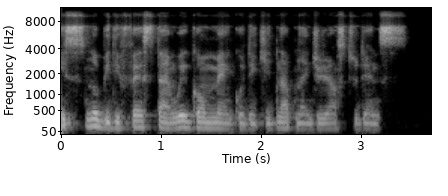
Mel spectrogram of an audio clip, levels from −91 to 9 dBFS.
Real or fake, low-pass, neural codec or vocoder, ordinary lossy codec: real; 7.2 kHz; none; Opus, 24 kbps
